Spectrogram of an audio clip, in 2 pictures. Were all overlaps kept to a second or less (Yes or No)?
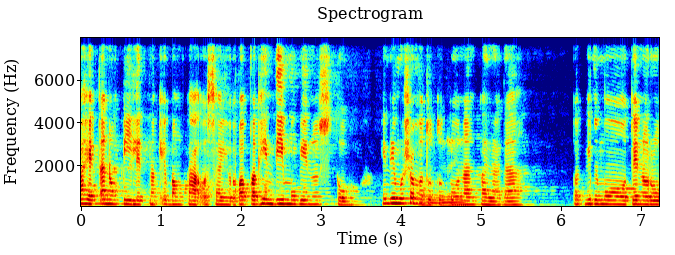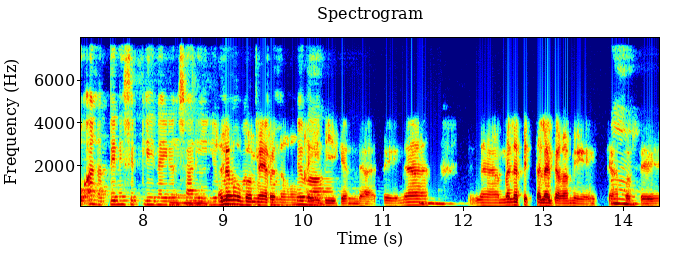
No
